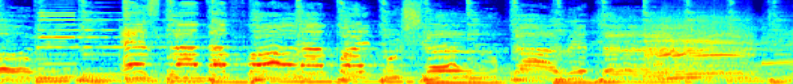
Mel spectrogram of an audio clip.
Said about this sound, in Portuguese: O boi é um mamífero ruminante, faz parte do grupo dos bovinos, é ungulado e apresenta dois, dígitos, dois dedos em cada pata.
